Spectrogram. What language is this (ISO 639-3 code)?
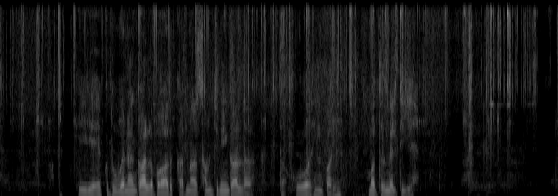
doi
